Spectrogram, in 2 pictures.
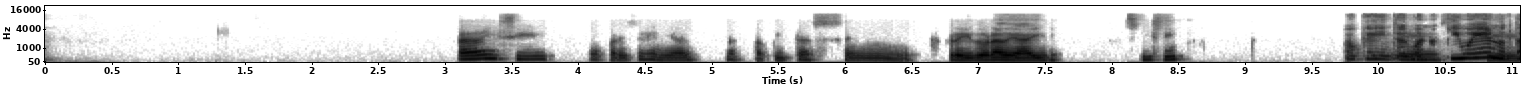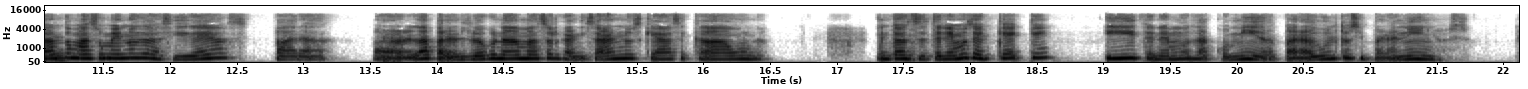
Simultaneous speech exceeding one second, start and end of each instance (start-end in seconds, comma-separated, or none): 10.1-11.3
